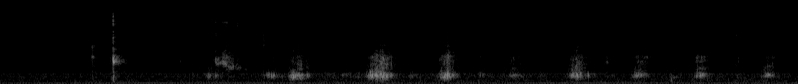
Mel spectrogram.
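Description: Biting into a crisp icebox cookie and chewing it. There is a sharp snap about a second in, then muffled chewing at about three chews every two seconds.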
